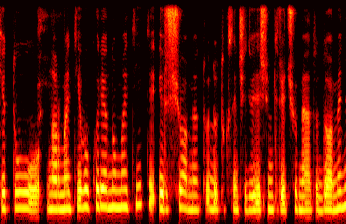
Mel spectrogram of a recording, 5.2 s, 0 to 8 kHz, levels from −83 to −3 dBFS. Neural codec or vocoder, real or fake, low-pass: none; real; 7.2 kHz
